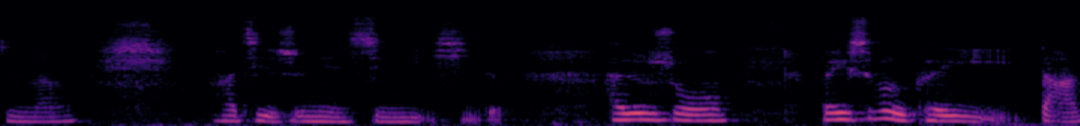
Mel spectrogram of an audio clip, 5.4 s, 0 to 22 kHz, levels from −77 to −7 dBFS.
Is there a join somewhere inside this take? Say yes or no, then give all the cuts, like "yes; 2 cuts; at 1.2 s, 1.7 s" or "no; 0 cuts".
yes; 1 cut; at 1.0 s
